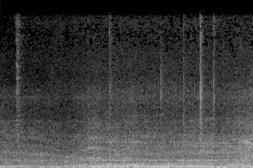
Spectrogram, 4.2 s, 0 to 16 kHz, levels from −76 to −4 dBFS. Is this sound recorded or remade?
recorded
